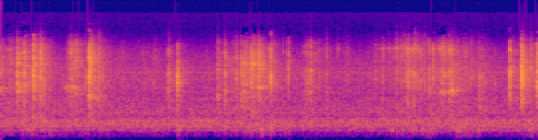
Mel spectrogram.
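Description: A utility knife blade cuts and scrapes a dried, solid white soap bar with a gold-painted surface held in the palm, played at double speed. The sound is a dry, bright, crackling scrape with sharp crisp clicks as flakes break away, and almost no low end.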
